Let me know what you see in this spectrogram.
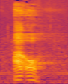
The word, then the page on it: ao: Aneityum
